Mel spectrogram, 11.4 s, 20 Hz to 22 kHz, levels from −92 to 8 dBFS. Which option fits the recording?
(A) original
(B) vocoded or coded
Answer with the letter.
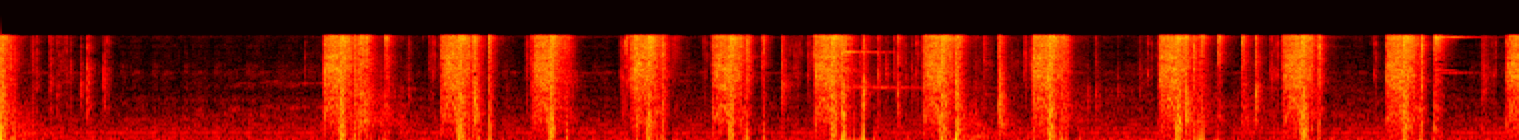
A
